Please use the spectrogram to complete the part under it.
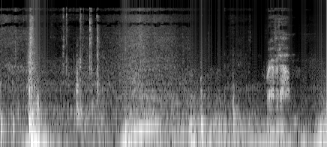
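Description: A Lamborghini Urus SUV starting up, heard from the cabin: a low rumbling engine catch and settle into idle. A few clicks and a whirring motor come with it, under steady low mechanical noise.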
